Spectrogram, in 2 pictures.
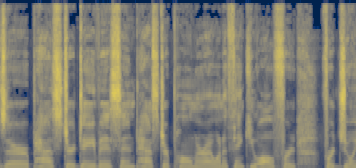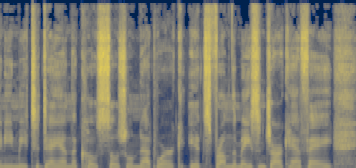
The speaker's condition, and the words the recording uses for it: No condition.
